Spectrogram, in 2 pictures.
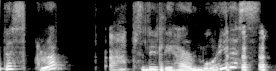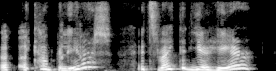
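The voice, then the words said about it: Put-on Northern Irish accent. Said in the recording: “the two of the facilitators were like, you've got a Northern Irish accent.”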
